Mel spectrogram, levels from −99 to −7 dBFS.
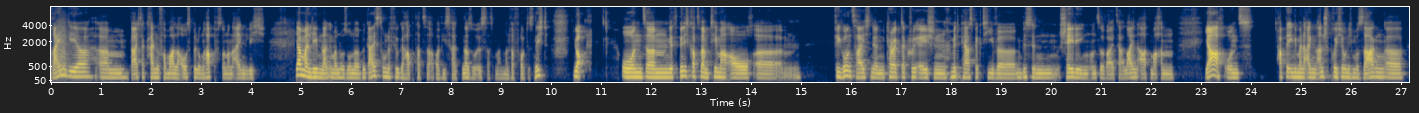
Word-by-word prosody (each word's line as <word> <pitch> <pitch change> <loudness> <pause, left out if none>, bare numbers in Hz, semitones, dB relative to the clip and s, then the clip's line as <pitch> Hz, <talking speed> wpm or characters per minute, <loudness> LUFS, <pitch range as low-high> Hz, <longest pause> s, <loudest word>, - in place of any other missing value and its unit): reingehe, 150 0 +1
ähm, 125 -1 -3
da 115 +1 +4
ich 120 - -6
da 125 - -10
keine 125 0 -2
formale 120 -2 -1
Ausbildung 120 -1 -6
habe, 130 +1 +1
sondern 115 0 -8
eigentlich, 115 0 -8 0.6
ja, 195 0 +10
mein 165 -6 +7
Leben 135 -1 +2
lang 120 +2 0
immer 125 -1 -1
nur 125 0 -3
so 120 0 -5
'ne 120 -1 -1
Begeisterung 145 +5 -2
dafür 130 0 -5
gehabt 120 -2 -5
hatte. - - -10
Aber 110 -1 -10
wie's 115 -2 -13
halt, 110 -2 -12
ne, 125 0 -1
so 110 -1 -12
ist, 115 - -11
dass - - -23
man 110 -1 -18
man 110 0 -12
verfolgt 115 0 -11
es - - -20
nicht. 175 +2 -3 0.5
Ja, - - +6 0.7
und, 140 -1 +5
ähm, 130 -1 +4
jetzt 130 0 -1
bin 155 +1 +2
ich 160 0 -3
grad 150 -2 0
so - - -23
beim 130 -4 +3
Thema 135 -2 +1
auch, 120 0 +1 0.6
ähm, - - -15 0.6
Figuren 155 +3 +1
zeichnen, 130 -4 -2
Character 140 +1 +1
Creation, 125 -3 -2
mit 145 0 -3
Perspektive, 125 -3 -3
'n 125 - -6
bisschen 125 -3 -4
Shading 130 -4 +1
und 120 0 -8
so 120 -2 -7
weiter 110 0 -6
Lineart 120 -1 -2
machen, 110 0 -6 0.6
ja, - - +11
und 125 -1 -5 0.5
habe - - 0
da - - +1
irgendwie 135 0 0
meine 130 -1 0
eigenen 130 -1 0
Ansprüche. 140 -1 -3
Und 130 - -2
ich 125 - -8
muss 125 -2 -7
sagen, 135 +3 +4
äh, 120 -1 -1
125 Hz, 165 wpm, -24 LUFS, 120-135 Hz, 0.7 s, ja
